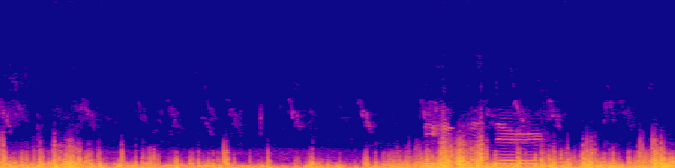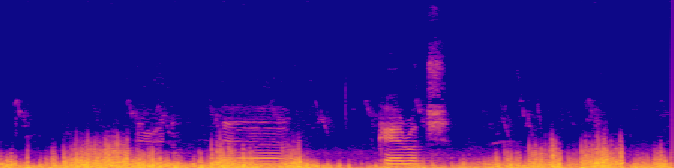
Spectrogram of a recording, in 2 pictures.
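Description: Wind blows in gusts outdoors.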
